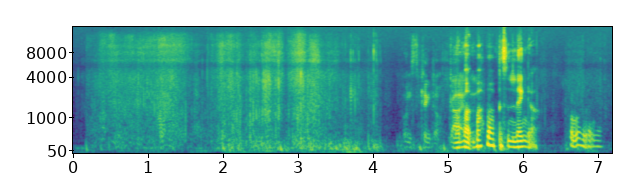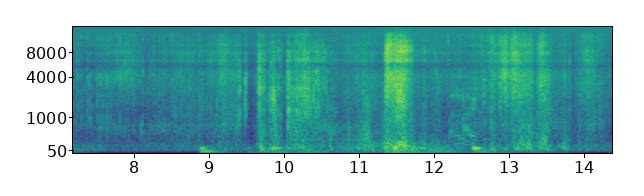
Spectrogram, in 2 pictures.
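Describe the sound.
Creaking of leather lederhosen, with a microphone positioned at the crotch: a few short squeaky, rubbing bursts in a cluster midway, with people chatting before and after.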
